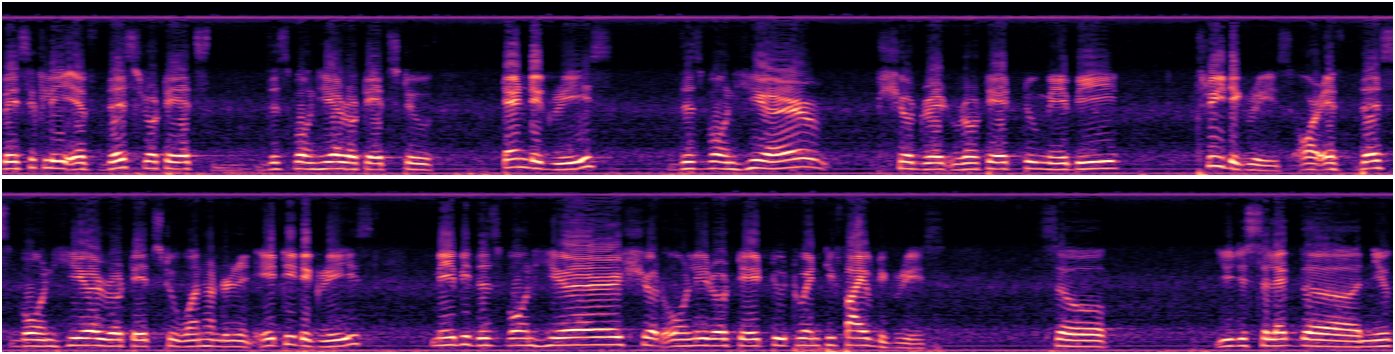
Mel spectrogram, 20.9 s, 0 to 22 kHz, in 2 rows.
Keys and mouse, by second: 4.8 click, 10.2 click, 13.9 click.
